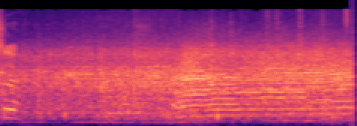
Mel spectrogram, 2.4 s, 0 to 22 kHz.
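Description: Peugeot 208 R2 rally car's four-cylinder engine heard from inside the cabin, holding low revs through a corner, then rising in pitch as it accelerates hard about a second in.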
